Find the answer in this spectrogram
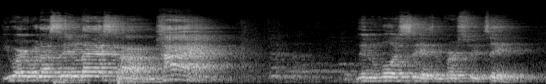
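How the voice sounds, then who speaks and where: High-voiced preacher in an echoey sanctuary. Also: male voice, takes it slowly, fairly bright tone. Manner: call-and-response preaching, repeats phrases for emphasis. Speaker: pastor. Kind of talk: sermon. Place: large church sanctuary. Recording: echoey sanctuary, mic from far off.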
